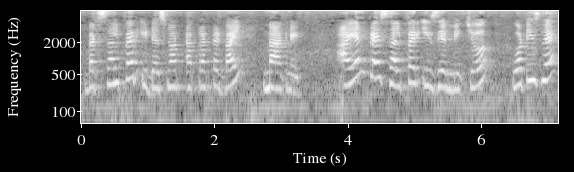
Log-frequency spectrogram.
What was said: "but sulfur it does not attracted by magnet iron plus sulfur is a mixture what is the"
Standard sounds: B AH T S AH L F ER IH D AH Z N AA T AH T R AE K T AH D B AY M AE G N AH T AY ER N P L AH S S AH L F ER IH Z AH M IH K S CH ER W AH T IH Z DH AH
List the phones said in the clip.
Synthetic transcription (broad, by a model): B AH T S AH L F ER IH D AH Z N AA T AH T R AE K T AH D B AY M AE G N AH T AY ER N P L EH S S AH L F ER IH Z AH M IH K CH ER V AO T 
